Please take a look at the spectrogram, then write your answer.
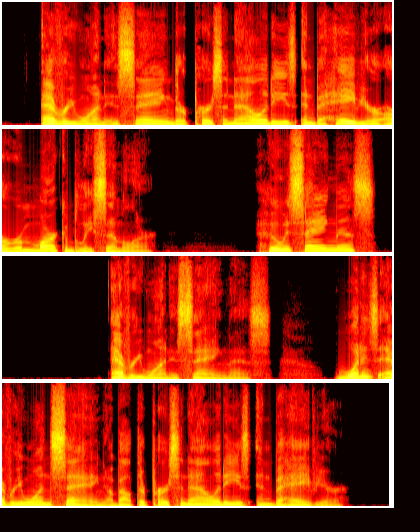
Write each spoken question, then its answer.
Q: What is everyone saying about their personalities and behavior?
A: Everyone is saying their personalities and behavior are remarkably similar.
